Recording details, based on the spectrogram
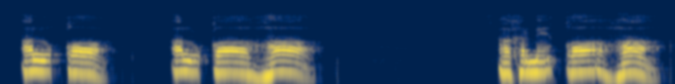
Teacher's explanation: زبر کے بعد دونوں جگہ پہ الف ہے، یعنی الف مدہ ہے، کڑی زبر جتنا لمبا کرنا ہے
